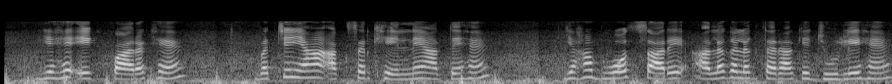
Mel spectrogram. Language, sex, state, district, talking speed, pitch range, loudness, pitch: Hindi, female, Haryana, Rohtak, 125 wpm, 255-290 Hz, -17 LUFS, 270 Hz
